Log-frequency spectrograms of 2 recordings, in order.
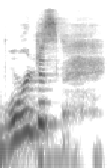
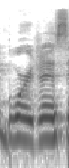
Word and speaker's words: Borges: was like is it bores he go she goes no it remind it rhymes with gorgeous I was like perfect I'll never forget it Tory Borgeous is a Coast Guard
